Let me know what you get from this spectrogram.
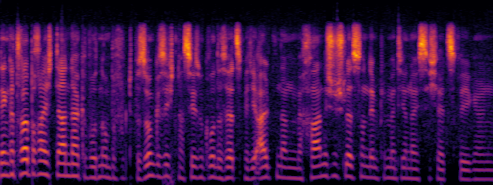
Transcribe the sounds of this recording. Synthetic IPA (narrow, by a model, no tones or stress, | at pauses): ɪdeːnkʰɔntʁ̥ɔlbəʁaɪçndeːɐanlaːɡəvʊɐdn̩ʊnbəfuːk̚təpʰɛɐzoːnənɡəzɪçtnaʊsd̥iːzəmɡʁʊndɛɐzɛt͡sn̩viːɐdiːʔaltn̩danmɛçaːnɪʃn̩ʃlʏsəʊntɪmpʰl̥emɛntʰiːʁənɔʏçz̥ɪçɐhaɪt͡sʁeːɡl̩n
